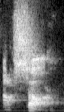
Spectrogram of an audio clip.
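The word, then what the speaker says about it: אשר: And how you say Asher in the Hebrew is Ashar.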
